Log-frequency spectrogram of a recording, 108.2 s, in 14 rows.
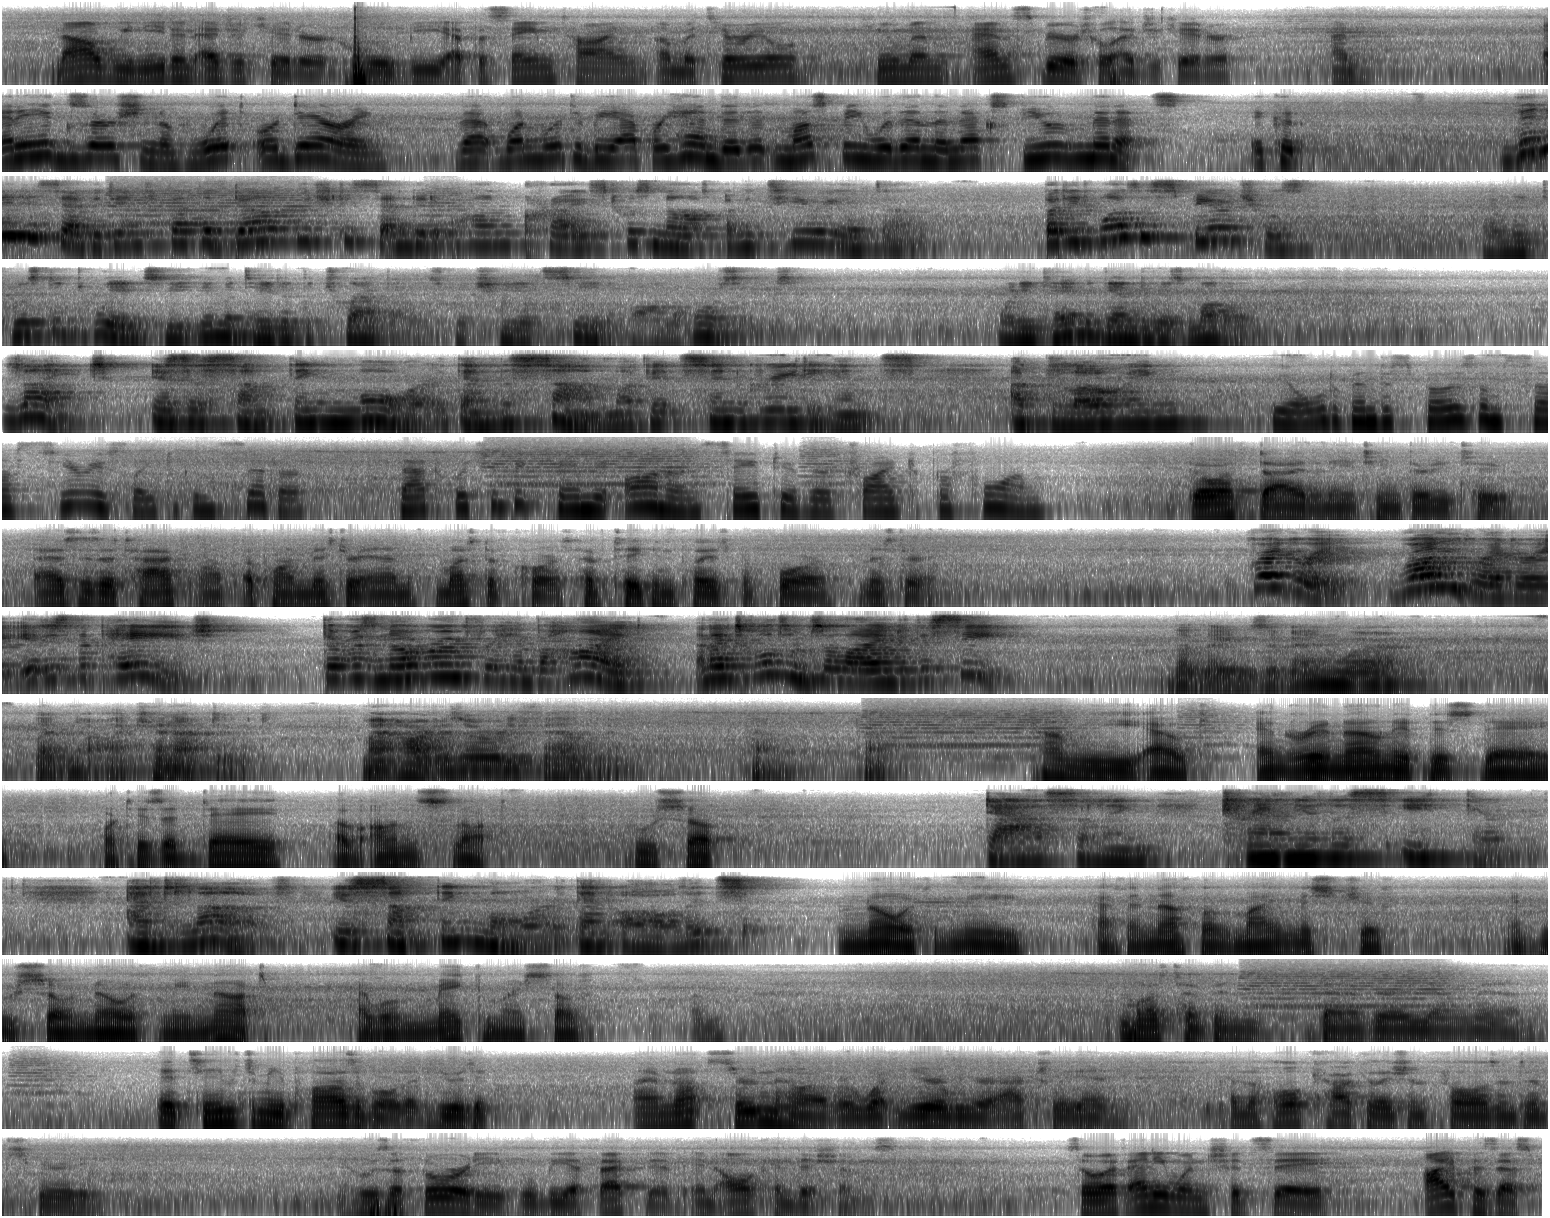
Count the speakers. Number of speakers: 10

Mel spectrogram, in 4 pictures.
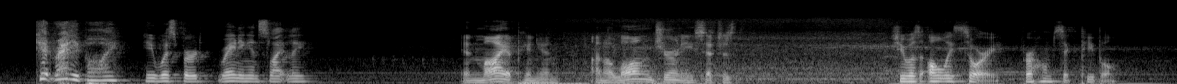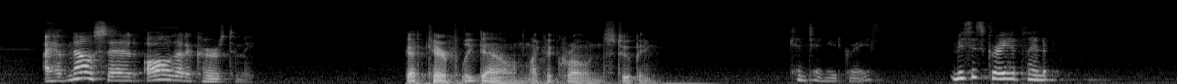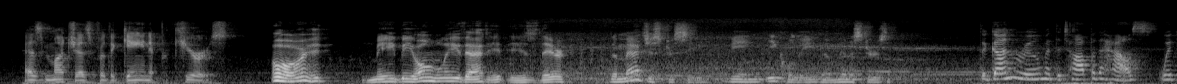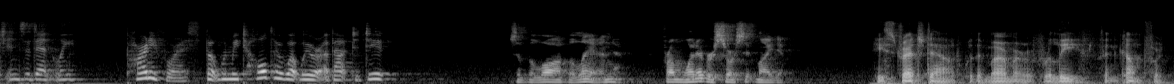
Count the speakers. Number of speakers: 10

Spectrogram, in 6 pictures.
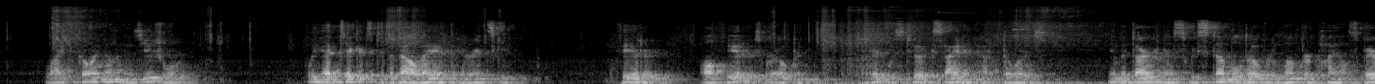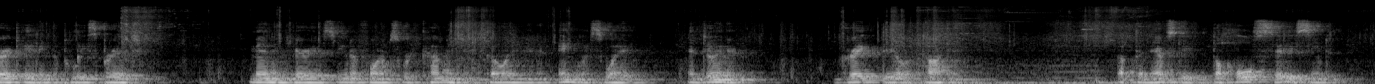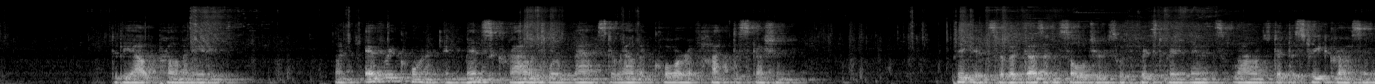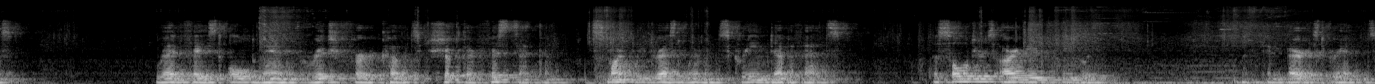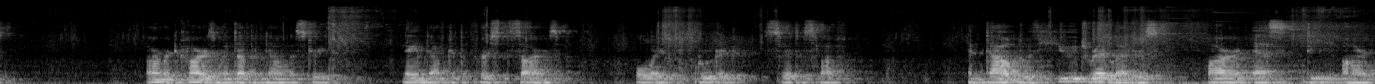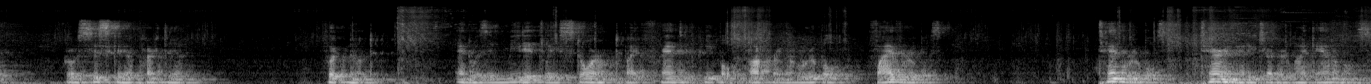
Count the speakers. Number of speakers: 1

